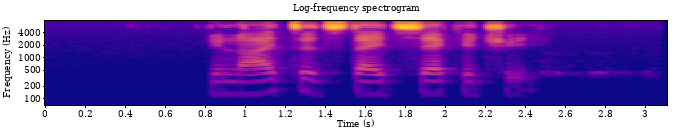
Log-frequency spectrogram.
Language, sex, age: English, male, 19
